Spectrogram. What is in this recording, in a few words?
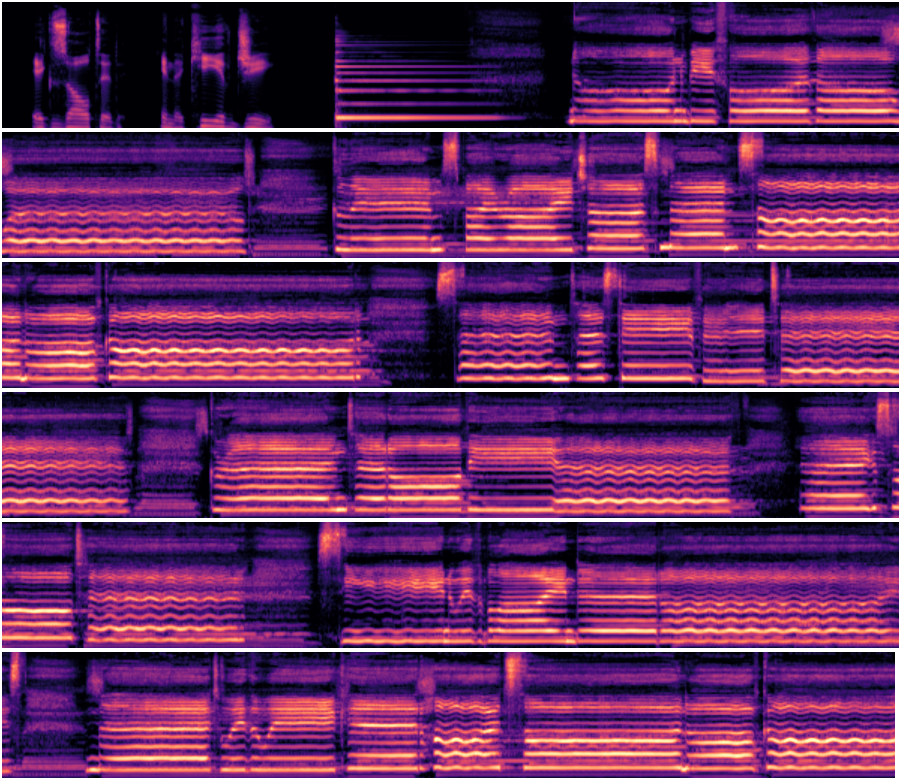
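Alto, choir part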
